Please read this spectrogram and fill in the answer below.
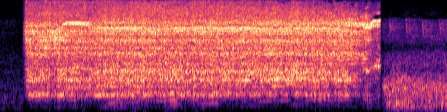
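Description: Power tool working a small steel strip clamped in a bench vise: a steady, high hiss of metal being abraded that starts a moment in and cuts off sharply near the end.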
